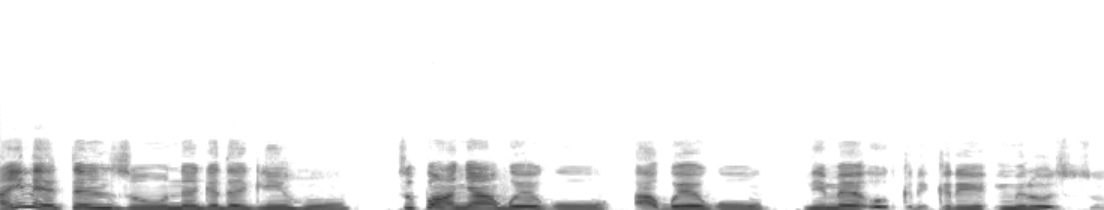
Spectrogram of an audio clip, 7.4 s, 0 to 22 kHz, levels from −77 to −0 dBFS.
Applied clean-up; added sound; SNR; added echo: neural mask model DeepFilterNet 3.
